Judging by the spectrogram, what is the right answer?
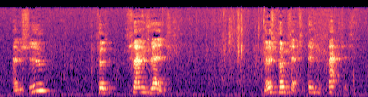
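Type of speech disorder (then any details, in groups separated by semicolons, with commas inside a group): Dysarthria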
